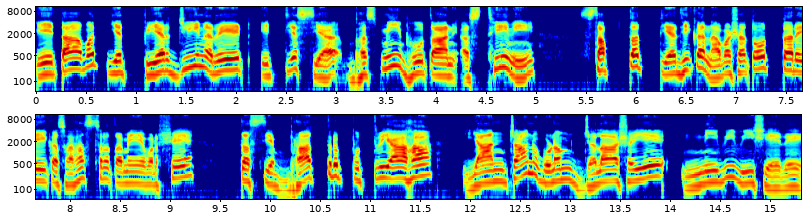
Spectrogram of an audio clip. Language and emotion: Sanskrit, neutral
